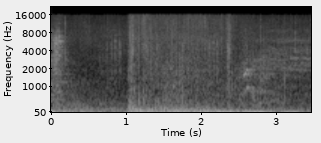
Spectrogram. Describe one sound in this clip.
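A fiery blast booms with a deep rumble.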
